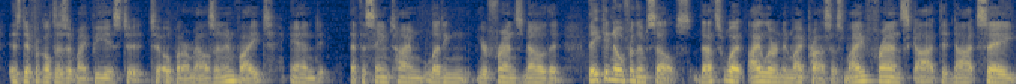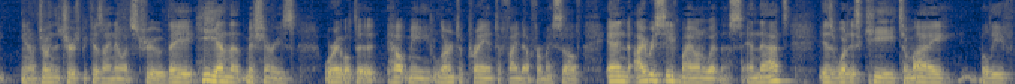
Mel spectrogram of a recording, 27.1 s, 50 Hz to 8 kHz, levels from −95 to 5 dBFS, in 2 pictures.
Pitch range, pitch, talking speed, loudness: 105-120 Hz, 110 Hz, 190 wpm, -23 LUFS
